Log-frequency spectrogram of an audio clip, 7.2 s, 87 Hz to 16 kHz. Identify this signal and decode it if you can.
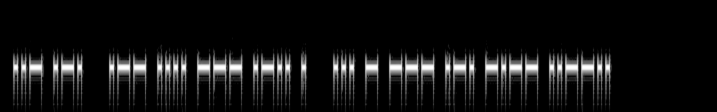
Morse code, heard as a keyed tone, about 30 wpm, 700 Hz. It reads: UR WHOLE STORY?
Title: Sentences from Top 400 Words and Abbreviations 30wpm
